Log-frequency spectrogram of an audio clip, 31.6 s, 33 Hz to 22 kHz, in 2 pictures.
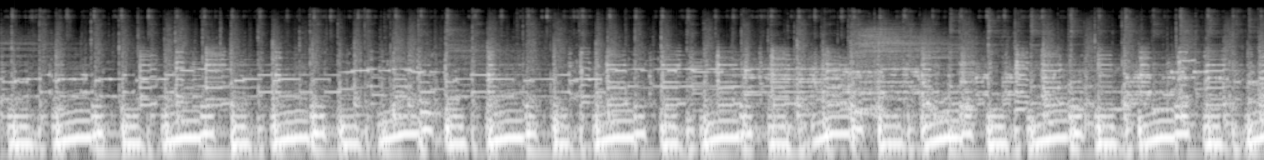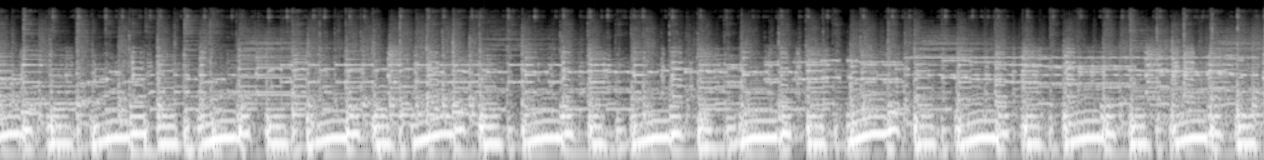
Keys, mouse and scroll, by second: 0.5 click, 1.7 click, 1.9 scroll down 1, 2.1-3.7 middle drag, 3.7 click, 5.2 scroll up 1, 5.4-5.8 shift+middle drag, 5.8-8.2 drag, 8.9-9.9 drag, 11.2 click, 11.3-12.1 middle drag, 12.1 click, 12.8 click, 14.8 click, 15.1 click, 15.2-15.9 shift+middle drag, 15.9 shift+click, 16.3 shift+click, 18.1 click, 18.2 scroll down 1, 18.4-19.6 shift+middle drag, 19.6 click, 20.1-22.1 drag, 30.1 click, 31.1 click.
